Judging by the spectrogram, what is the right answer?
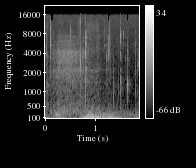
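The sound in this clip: Crunchy, wet chewing of pomegranate seeds during a taste test, with a steady run of biting and mashing sounds that grows louder midway and continues to the end.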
